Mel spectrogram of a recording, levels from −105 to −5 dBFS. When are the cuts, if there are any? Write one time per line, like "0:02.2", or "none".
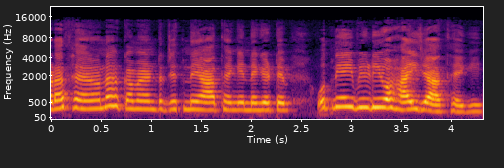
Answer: none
